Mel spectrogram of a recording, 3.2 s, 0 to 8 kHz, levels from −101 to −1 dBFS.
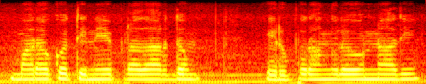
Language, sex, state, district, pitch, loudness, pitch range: Telugu, male, Telangana, Mahabubabad, 175 Hz, -14 LUFS, 175-180 Hz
